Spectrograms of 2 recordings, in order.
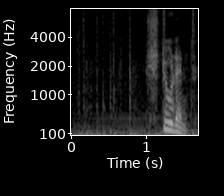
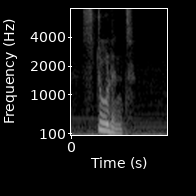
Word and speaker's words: student: word which is student lot of people make a mistake and they pronounce this with a sh student it's not student it is student all right now when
